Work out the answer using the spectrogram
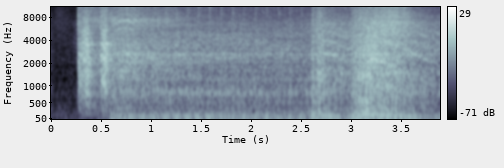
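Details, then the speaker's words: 2006 Yamaha V-Star 1100 after a full carburetor rebuild: starts at once and settles into a steady, even low thump, then a clean throttle blip; runs normally and needs little carb adjustment before the test ride. "Okay, things sounds good. We're going to go out, test ride it. It doesn't sound like we need to make too many adjustments on the carburetor at this point as long as it's running good on the test ride."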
